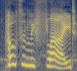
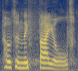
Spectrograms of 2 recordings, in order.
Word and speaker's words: Poulton-le-Fylde: to go to myself potently flied rhymes with outside and this station doesn't so it's potently failed potently failed it's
